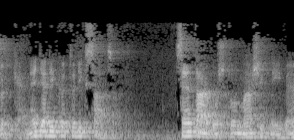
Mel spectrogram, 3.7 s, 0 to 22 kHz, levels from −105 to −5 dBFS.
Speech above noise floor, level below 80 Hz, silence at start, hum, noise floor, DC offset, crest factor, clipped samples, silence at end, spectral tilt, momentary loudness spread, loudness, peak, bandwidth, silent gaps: 22 dB; -48 dBFS; 0 s; none; -48 dBFS; under 0.1%; 18 dB; under 0.1%; 0 s; -6 dB/octave; 11 LU; -27 LUFS; -10 dBFS; 11.5 kHz; none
